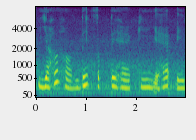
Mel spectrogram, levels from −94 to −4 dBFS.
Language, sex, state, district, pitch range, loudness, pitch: Hindi, female, Himachal Pradesh, Shimla, 215-255 Hz, -18 LUFS, 235 Hz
